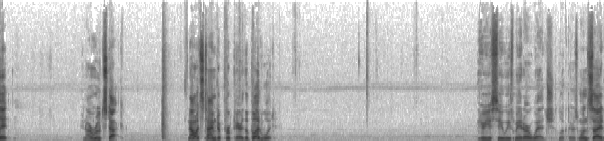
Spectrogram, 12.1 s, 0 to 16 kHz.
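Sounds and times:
faint high-pitched tone: 3.8s - 12.0s.

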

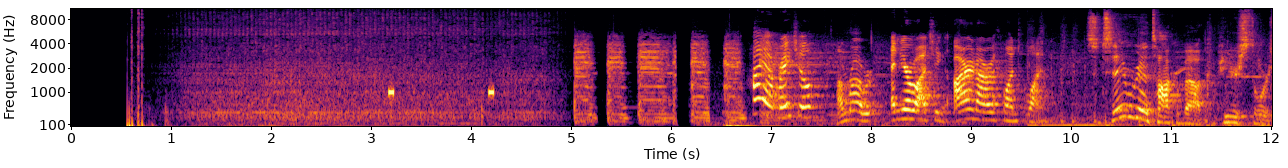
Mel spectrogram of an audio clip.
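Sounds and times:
mechanical rattling whir: 0.6s - 5.0s.

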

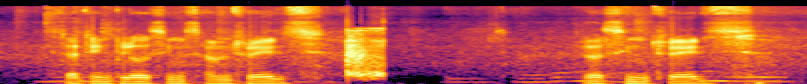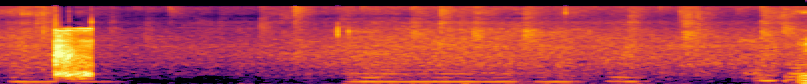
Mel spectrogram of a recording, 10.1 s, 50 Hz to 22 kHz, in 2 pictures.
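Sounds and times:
man humming: 2.8s - 5.8s, 7.2s - 9.2s.

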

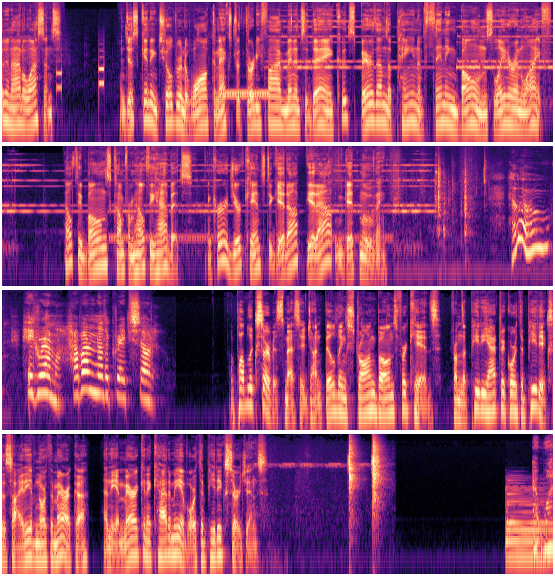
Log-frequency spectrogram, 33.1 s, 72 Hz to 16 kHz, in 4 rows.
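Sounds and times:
telephone ringing: 3.2s - 15.4s
sharp snaps: 30.0s - 30.7s.

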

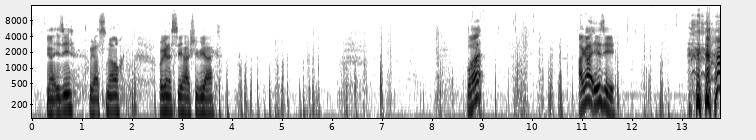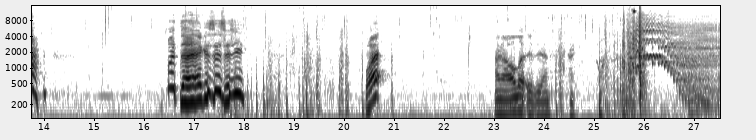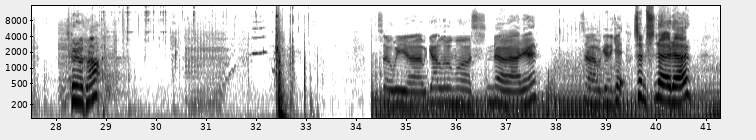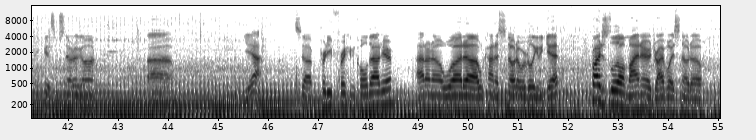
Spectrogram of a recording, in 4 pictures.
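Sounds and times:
footsteps crunching in snow: 1.7s - 13.2s, 18.0s - 21.1s
door squeaking: 25.4s - 29.6s, 30.5s - 32.9s
door thump shutting: 32.4s - 33.0s.

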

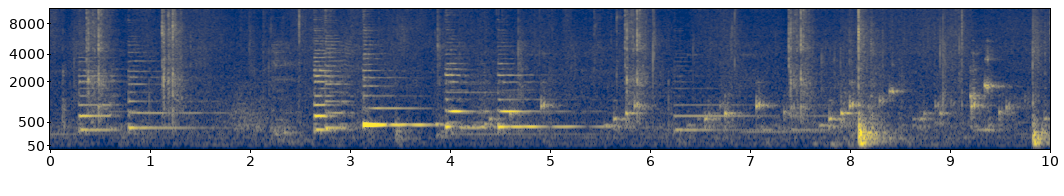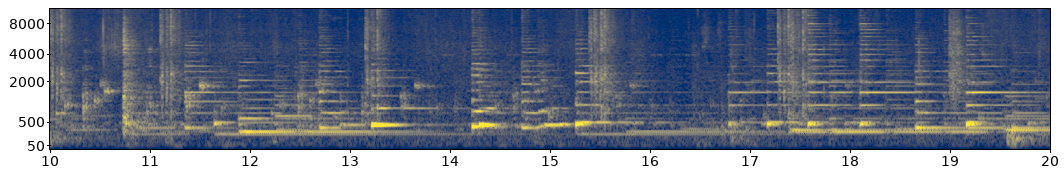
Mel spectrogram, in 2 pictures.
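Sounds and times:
plucked string instrument: 0.0s - 20.0s
sharp knocks: 6.6s - 11.1s.

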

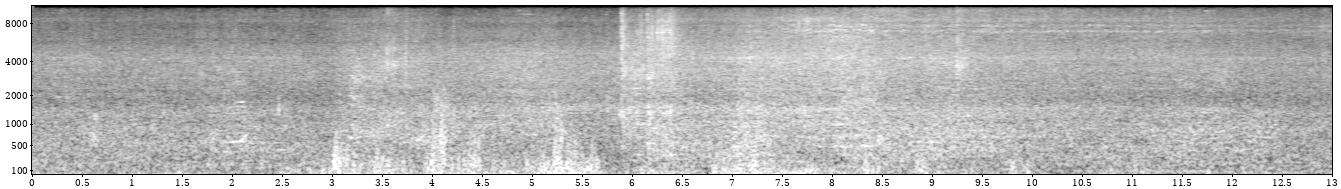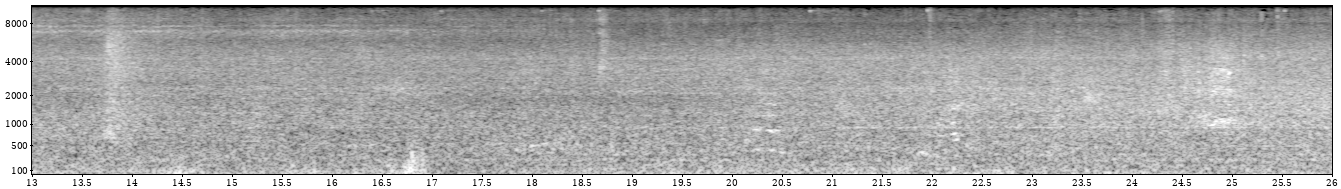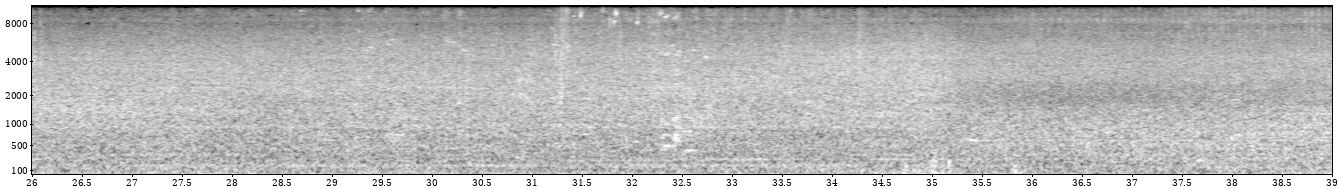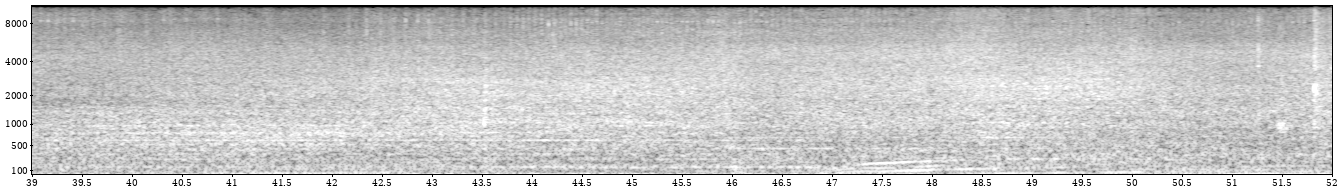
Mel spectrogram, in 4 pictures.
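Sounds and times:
traffic and passing cars: 0.0s - 52.0s
passersby talking: 28.8s - 47.0s.

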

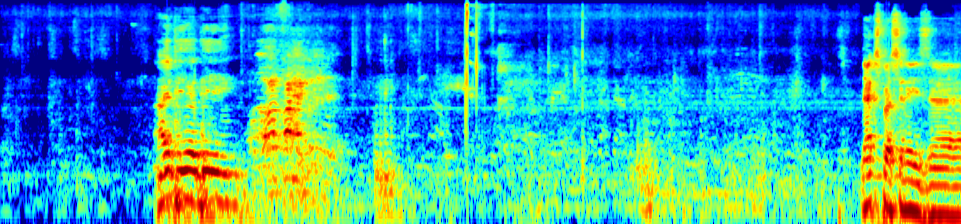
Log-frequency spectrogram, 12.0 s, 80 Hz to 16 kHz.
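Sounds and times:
murmur of faint voices: 0.0s - 12.0s
room noise: 0.0s - 12.0s.

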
